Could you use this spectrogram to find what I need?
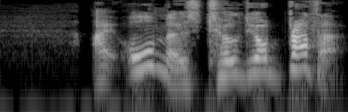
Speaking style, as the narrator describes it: Hermione snapped

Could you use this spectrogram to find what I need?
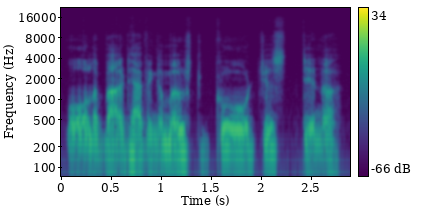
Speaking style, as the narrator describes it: he grumbled

